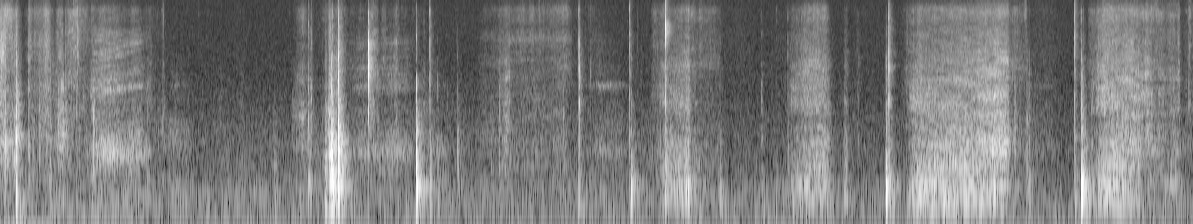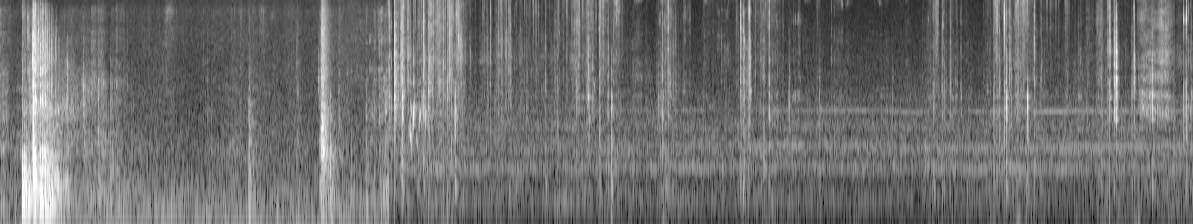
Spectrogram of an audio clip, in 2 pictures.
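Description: Leather and a paper template being handled and cut on a cutting mat: rustling and scraping, a rotary cutter drawn along a metal ruler through the leather in a few long scraping strokes, and sharp knocks as the ruler and tools are set down. Later there are scattered clicks over a faint steady hum.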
